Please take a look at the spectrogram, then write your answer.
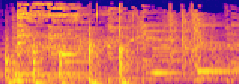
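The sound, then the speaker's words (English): Four dull, thudding knocks on a door in a quick, uneven rhythm, low and moderately loud, heard over a steady tonal hum in the background. No one speaks. “No, knock on the door.”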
